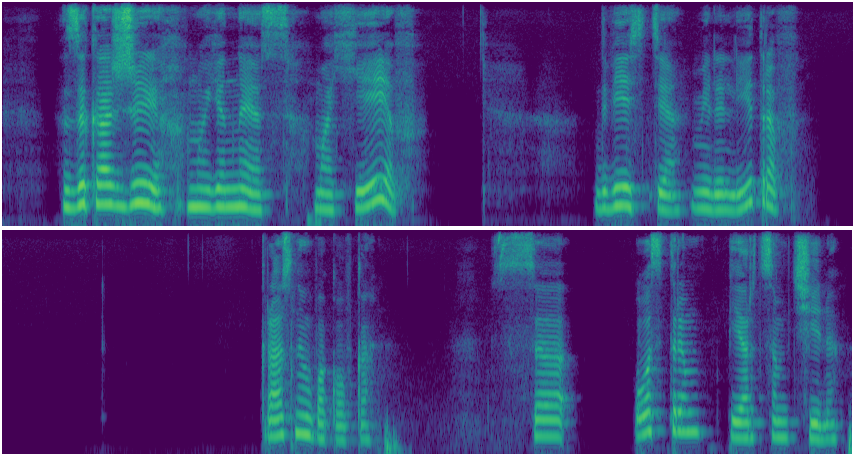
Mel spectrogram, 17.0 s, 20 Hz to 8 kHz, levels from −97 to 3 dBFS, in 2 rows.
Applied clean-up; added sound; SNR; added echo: neural mask model Resemble Enhance denoiser.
